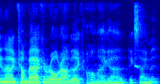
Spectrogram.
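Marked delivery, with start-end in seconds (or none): 1.7-3.1 retold awe, low and soft; soft, lower-pitched acted wonder; hushed realization. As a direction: let the tension go, quietly reliving the realization. Reenacts relaxed realization after clenching.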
